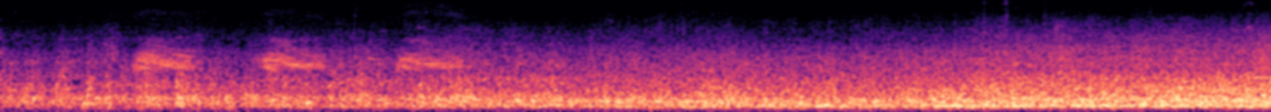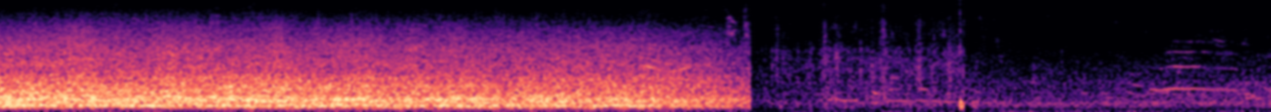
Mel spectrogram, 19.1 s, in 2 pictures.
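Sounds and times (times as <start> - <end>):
electric train running past: 0.0 - 15.2.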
